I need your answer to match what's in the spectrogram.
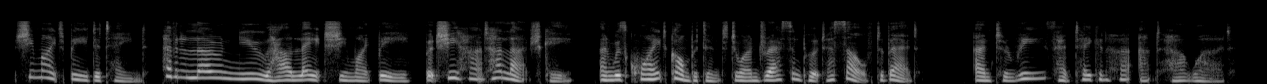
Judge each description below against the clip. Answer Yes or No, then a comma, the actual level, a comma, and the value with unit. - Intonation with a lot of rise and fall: Yes, wide, 6.6 semitones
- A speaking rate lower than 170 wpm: No, average, 175 wpm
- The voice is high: Yes, high, 205 Hz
